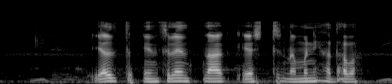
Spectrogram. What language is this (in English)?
Kannada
